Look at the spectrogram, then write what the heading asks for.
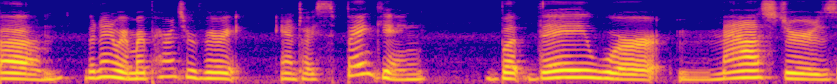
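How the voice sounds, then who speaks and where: Speaking very slowly, a woman with an American accent uses a medium pitch and ordinary pitch variation. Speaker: live streamer. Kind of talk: casual chat. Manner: casual, halting with restarts.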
